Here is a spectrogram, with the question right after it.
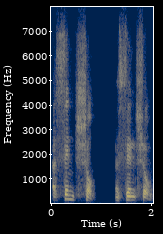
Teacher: a sh sound like sh okay so it is essential essential This Ti is pronounced like sh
